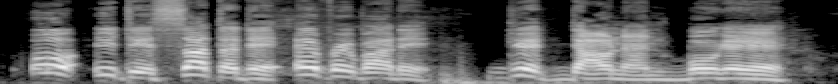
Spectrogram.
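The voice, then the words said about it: Poor put-on Zimbabwean accent. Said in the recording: “That's like the most un-Zimbabwe accent ever.”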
